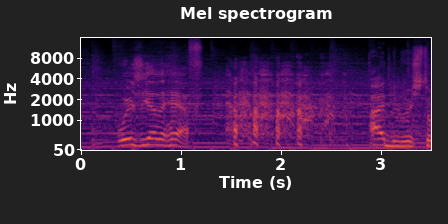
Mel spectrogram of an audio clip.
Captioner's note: laughs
